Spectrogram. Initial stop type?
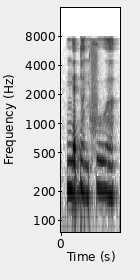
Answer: implosive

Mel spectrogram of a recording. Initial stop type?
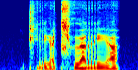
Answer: aspirated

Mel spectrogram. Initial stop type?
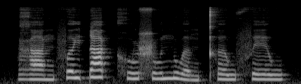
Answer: implosive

